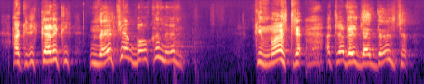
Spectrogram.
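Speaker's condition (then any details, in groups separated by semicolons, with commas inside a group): Cerebral palsy; lack of oxygen at birth, premature; walks independently after extensive physiotherapy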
